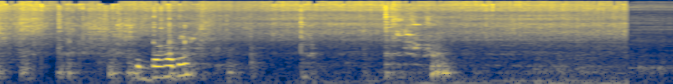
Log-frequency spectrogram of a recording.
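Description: Water is poured into a sizzling pan of fish curry with cauliflower, producing a loud frying hiss with stirring and bubbling, as a voice speaks briefly.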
